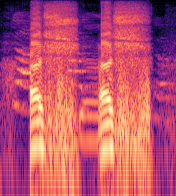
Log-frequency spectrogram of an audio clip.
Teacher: Intisarus saut fil fam, yaitu menyebarnya suara di dalam mulut. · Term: tafashi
